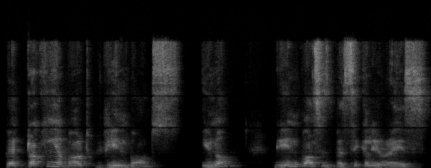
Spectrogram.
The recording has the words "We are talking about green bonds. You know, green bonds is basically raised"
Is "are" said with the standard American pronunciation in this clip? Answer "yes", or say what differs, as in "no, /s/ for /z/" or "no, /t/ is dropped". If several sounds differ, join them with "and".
yes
